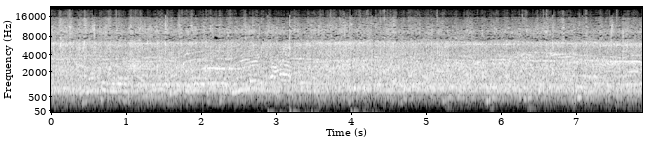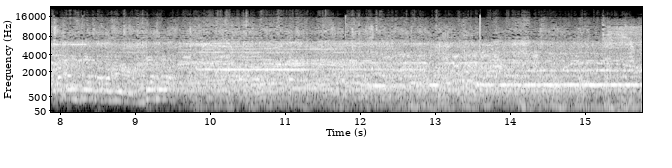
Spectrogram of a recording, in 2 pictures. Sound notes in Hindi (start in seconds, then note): 0.0 तालियाँ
